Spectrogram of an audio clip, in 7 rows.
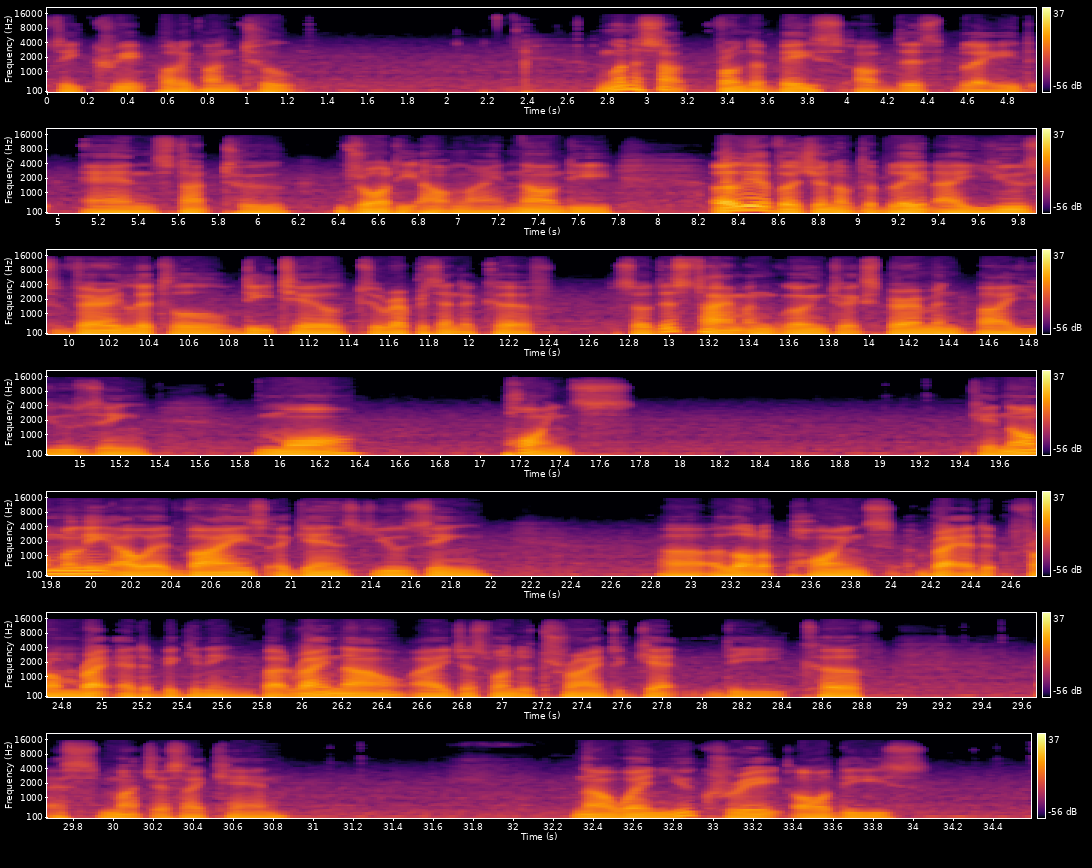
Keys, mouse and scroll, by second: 15.4-21.4 drag, 25.5-34.5 drag.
